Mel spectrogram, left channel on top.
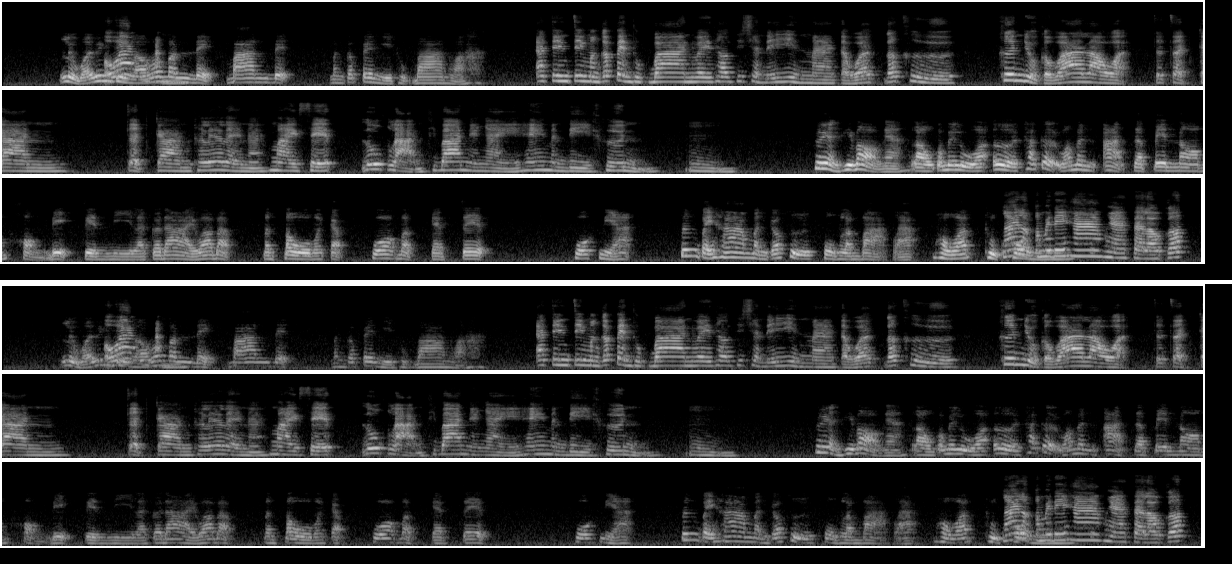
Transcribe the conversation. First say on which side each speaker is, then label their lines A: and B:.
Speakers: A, on the left; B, on the left.
A: หรือว่าจริงๆแล้วว่ามันเด็กบ้านเด็กมันก็เป็นอย่างนี้ทุกบ้านวะ
B: เพราะว่าอย่างอ่ะจริงๆมันก็เป็นทุกบ้านไว้ยเท่าที่ฉันได้ยินมาแต่ว่าก็คือขึ้นอยู่กับว่าเราอ่ะจะจัดการจัดการเขาเรียกอะไรนะ mindset ลูกหลานที่บ้านยังไงให้มันดีขึ้นอืม
A: คืออย่างที่บอกไงเราก็ไม่รู้ว่าเออถ้าเกิดว่ามันอาจจะเป็นนอมของเด็กเจนนี้แล้วก็ได้ว่าแบบมันโตมากับพวกแบบแกดเจ็ตพวกเนี้ยซึ่งไปห้ามมันก็คือคงลำบากละเพราะว่าทุกคนมัน
B: ง่ายเราก็ไม่ได้ห้ามไงแต่เราก็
